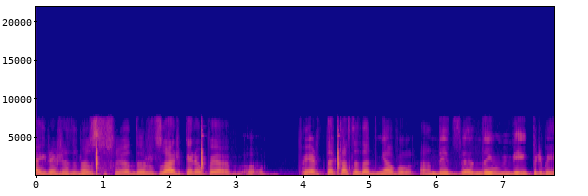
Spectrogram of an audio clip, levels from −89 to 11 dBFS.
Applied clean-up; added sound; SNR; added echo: none; Tap / Hammer; 8 dB; none.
